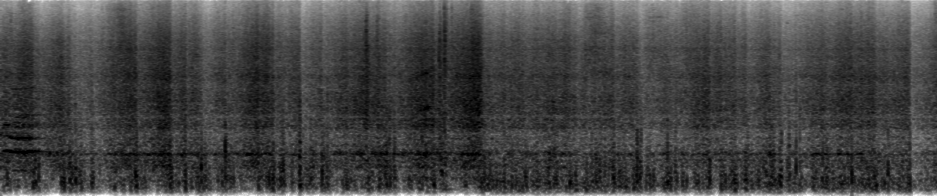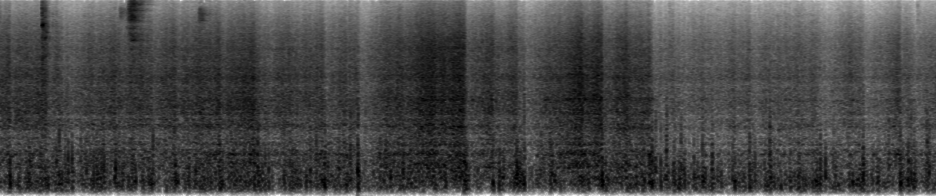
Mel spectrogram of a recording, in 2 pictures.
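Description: Passenger train carriage rolling through station tracks: wheels clattering over rail joints and points under a steady rush of running noise, with a thin steady squeal during the first several seconds.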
